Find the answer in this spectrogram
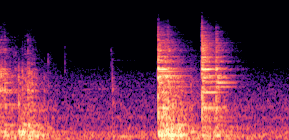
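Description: Slotted metal spatula scraping through thick masala in an aluminium pot, then two ringing metal clanks against the pot a little over a second in, about a third of a second apart.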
